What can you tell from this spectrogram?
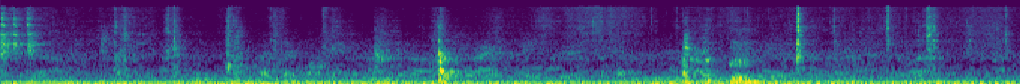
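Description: Knife blade knocking and tapping on a cutting board while a large bluefin tuna is butchered, with one sharp knock about three seconds in, over a steady low hum.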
